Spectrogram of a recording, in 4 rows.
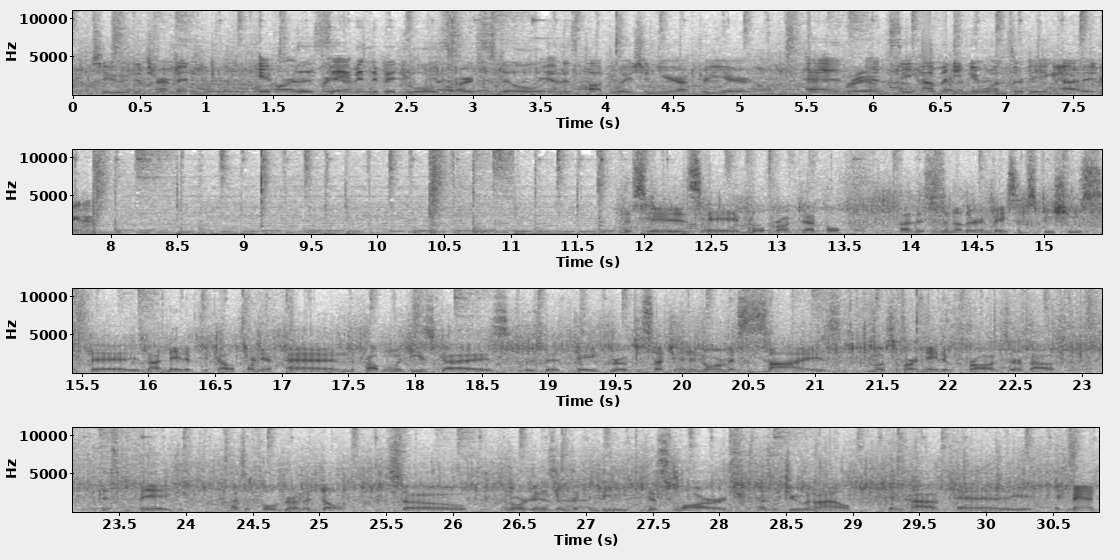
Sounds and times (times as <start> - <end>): Stream: 0.0 - 30.8.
